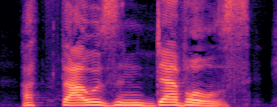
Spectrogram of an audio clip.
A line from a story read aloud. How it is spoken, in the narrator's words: roared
